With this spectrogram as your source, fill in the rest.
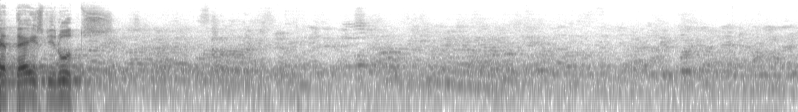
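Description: Many people murmur and chat in a large room.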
